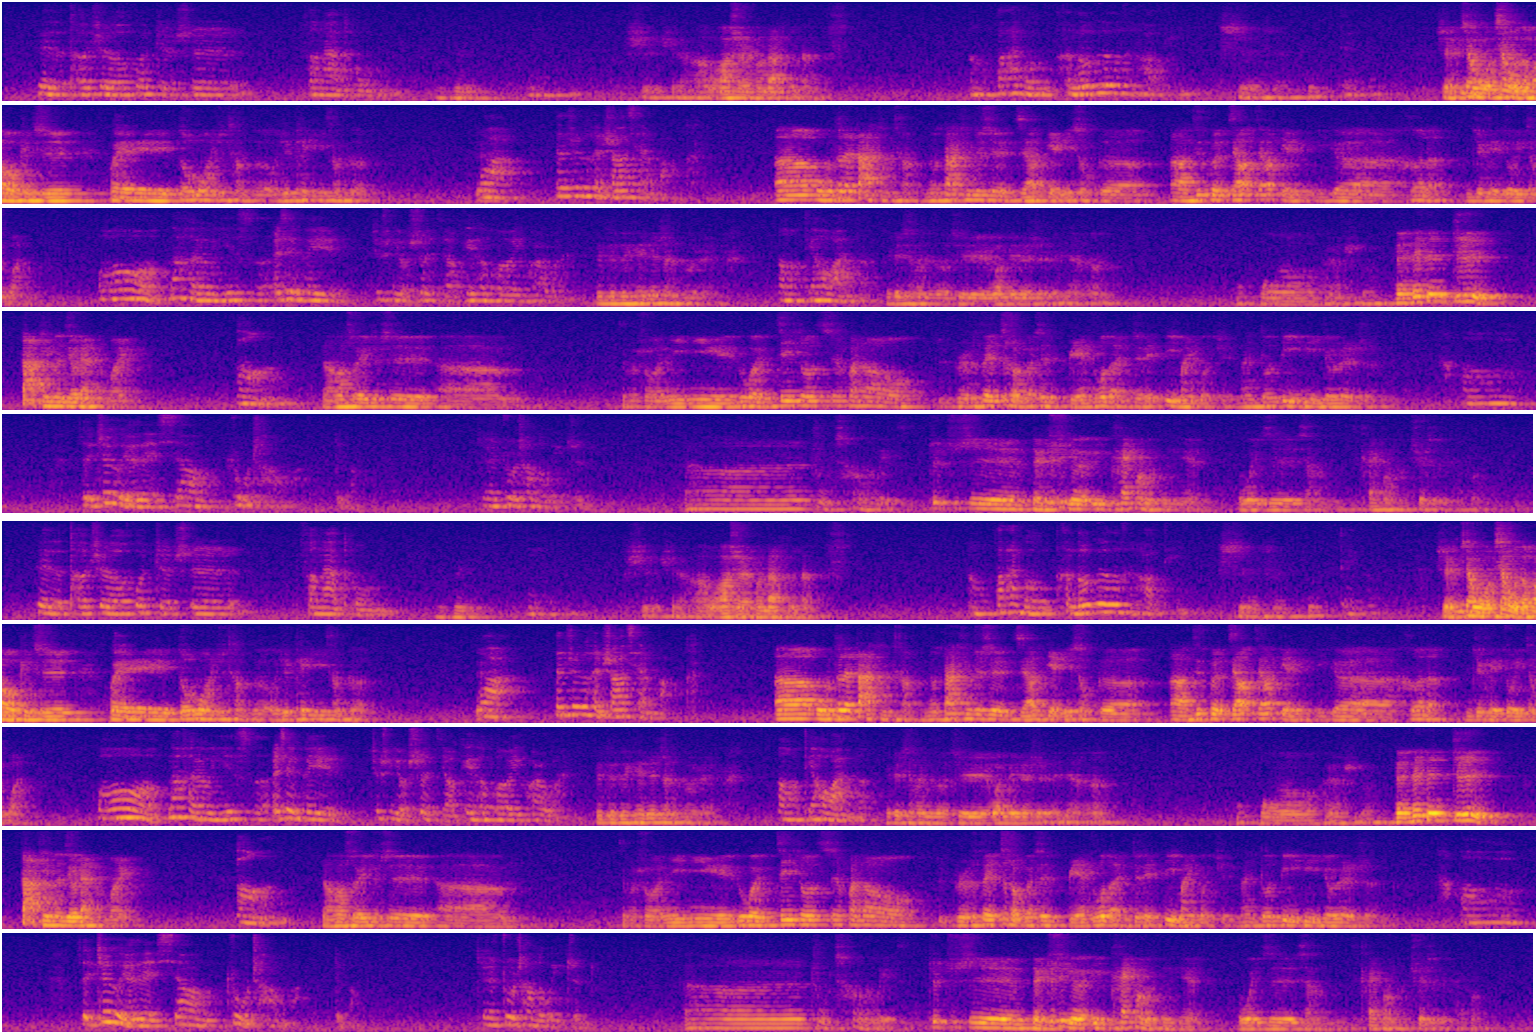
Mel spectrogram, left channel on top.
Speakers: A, on the right; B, on the right.
A: 对的，陶喆或者是方大同，
B: 嗯，
A: 嗯
B: 是是啊，我好喜欢方大同的，
A: 嗯，方大同很多歌都很好听。
B: 是是是
A: 对的，
B: 是，
A: 那你
B: 像我像我的话，我平时会周末会去唱歌，
A: 嗯
B: 我去 KTV 唱歌。对，
A: 哇，那这个很烧钱吧？
B: 呃，我们都在大厅唱，然后大厅就是只要点一首歌，啊、这不只要只要点一个喝的，你就可以坐一整晚。
A: 哦，那很有意思，而且可以就是有社交，可以和朋友一块儿玩，
B: 对对对，可以认识很多人，
A: 嗯，挺好玩的。
B: 我就喜欢这种去外面认识人的。啊。我还有什么？对，那这就是大厅呢，只有两个麦，
A: 嗯嗯，
B: 然后所以就是呃，怎么说？你你如果这一桌是换到，就比如说这这首歌是别桌的，你就得递麦过去，那你多递一递就认识了。
A: 哦，所以这个有点像驻唱吧，对吧？就是驻唱的位置。
B: <laughs> 呃，驻唱的位置，就就是对，就是一个一个开放的空间。如果你是想开放的，确实是开放的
